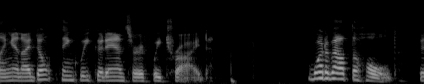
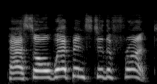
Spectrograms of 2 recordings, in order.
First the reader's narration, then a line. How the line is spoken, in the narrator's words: he shouted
